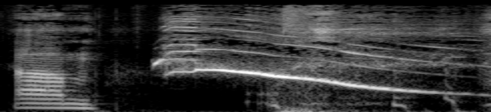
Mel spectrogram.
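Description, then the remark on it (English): A brief voiced sound, then a downslide whistle: one clear, loud tone gliding steadily lower in pitch for nearly two seconds before trailing off. “To get that, boy, to get that downslide whistle we haven't used since I told the story about my heart boo-boo.”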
